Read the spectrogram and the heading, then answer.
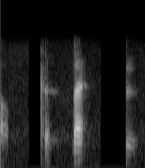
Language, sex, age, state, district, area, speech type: Marathi, male, 30-45, Maharashtra, Yavatmal, urban, conversation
